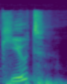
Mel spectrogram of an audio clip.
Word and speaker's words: Qt: Now, if you're not familiar with Qt, which is actually pronounced cute, so why did you write it Qt?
